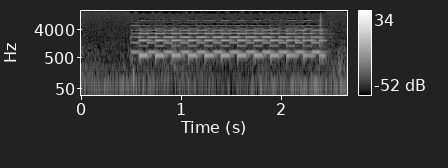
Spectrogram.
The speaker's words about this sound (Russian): Оп, звонят. Надо реагировать. Немедленно.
